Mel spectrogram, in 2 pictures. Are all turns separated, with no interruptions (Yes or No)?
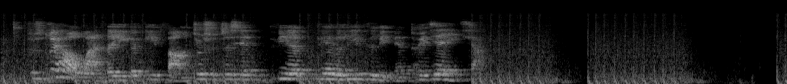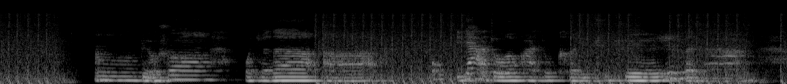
Yes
